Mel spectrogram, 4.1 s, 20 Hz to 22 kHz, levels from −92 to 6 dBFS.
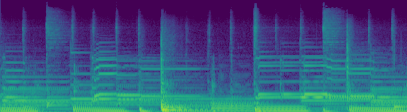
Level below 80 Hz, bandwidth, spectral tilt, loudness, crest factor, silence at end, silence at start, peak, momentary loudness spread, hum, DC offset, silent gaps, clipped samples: -26 dBFS; 14.5 kHz; -7.5 dB/octave; -22 LUFS; 18 dB; 0 s; 0 s; -2 dBFS; 7 LU; none; under 0.1%; none; under 0.1%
